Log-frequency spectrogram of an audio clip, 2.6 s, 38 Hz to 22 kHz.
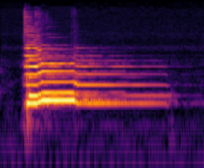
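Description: A note picked on two strings of an acoustic guitar together glides up to the 12th fret and back down, one clear sustained tone that rings and slowly fades, with no talking.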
